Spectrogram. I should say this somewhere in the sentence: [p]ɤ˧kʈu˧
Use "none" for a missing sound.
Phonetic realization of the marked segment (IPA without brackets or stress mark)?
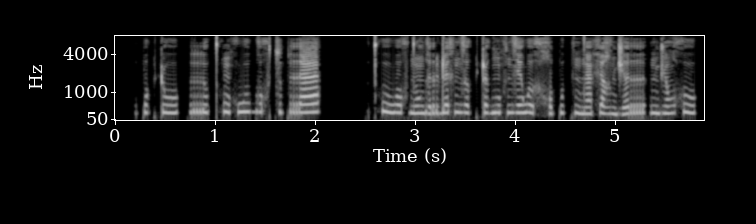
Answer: p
